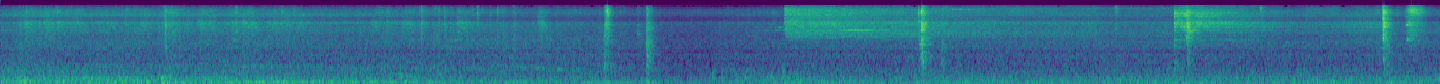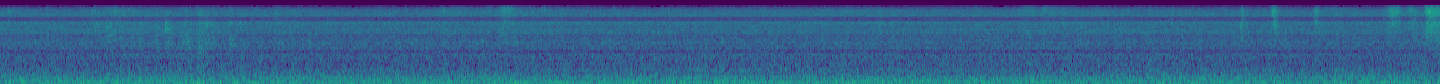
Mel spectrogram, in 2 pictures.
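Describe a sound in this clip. The bus rattles and knocks over the road.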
